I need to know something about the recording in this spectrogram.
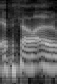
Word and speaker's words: Epithalon: Is it Thalon or Talon? The Russians say Epithalon. It's the way they say it, but it's spelled with a TH. Okay. So I'll say Epithalon.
